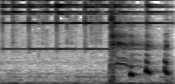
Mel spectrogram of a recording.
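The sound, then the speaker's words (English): A bright bell rings rapidly and continuously for about a second, its metallic tone sustained under quick repeated strikes, followed by a few short vocal exclamations. “Well, we actually get to ring the bipartisan bell.”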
